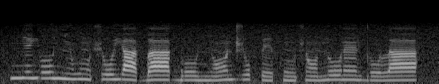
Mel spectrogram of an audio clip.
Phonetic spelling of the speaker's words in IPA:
ɲ e˦ j oː˦ ɲ ĩ˧ w ũ˦˨ ʃ oː˦ j aː˦˨ ɡ͡b aː˦ ɡ͡b oː˧ ɲ ɔ̃˨˦ d͡ʒ o˦ k͡p e˨ f ũ˨ ʃ ɔ̃˧ n o˦ ɾ ɛ̃˦ d o˧ l aː˦

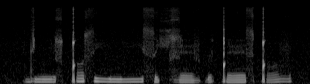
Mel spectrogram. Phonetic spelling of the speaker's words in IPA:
d i m ɲ ɯ ɬ ǃ ɔ s iː m iː s ə ç ɮ ɛː v ɓ ə ǃ ɛː s ǃ ɔ v

